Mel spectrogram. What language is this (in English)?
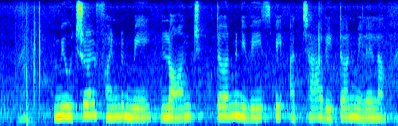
Bhojpuri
